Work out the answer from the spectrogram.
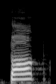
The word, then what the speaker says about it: talk: टॉक वॉक, टॉल्क नहीं पढ़ेंगे, वॉल्क नहीं पढ़ेंगे, इसे टॉक वॉक पढ़ते हैं, क्लियर है।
